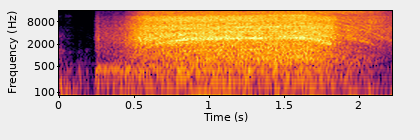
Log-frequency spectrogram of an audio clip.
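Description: A jigsaw whirs up and grinds steadily into plywood for over a second, a loud, harsh buzzing close by, then winds down.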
